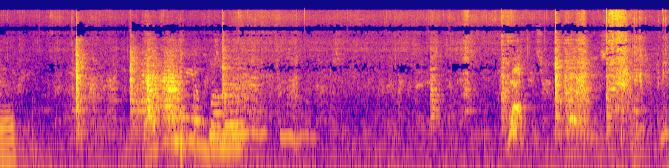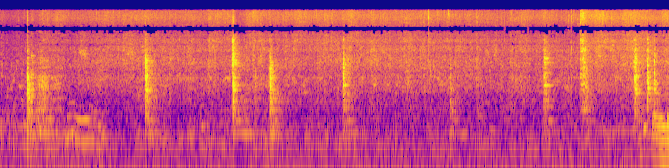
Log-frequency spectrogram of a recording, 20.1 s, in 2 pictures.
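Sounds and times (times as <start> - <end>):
food sizzling on hot surface: 0.0 - 20.0
metal utensil scraping and knocking: 1.1 - 4.0, 8.3 - 11.0.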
